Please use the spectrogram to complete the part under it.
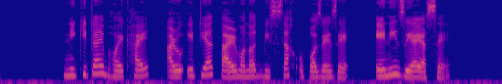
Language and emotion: Assamese, neutral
